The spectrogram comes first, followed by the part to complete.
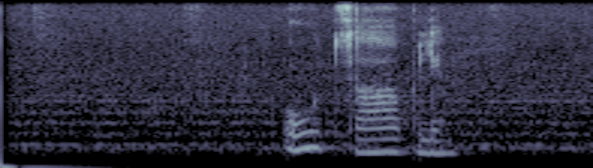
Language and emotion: Russian, sad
